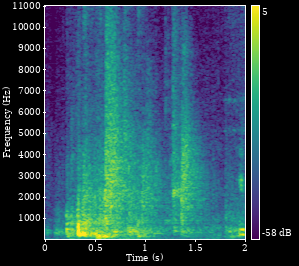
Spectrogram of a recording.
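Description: A tint brush stirring and scraping thick hair-colour cream (toner mixed with corrector) in a mixing bowl, with soft, irregular scrapes that fade towards the end.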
